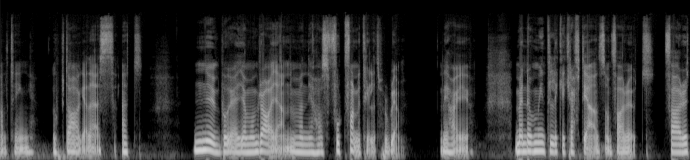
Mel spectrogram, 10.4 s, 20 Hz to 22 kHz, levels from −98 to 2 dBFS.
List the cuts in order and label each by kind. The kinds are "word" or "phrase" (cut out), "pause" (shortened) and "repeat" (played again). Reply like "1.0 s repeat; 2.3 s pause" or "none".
none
